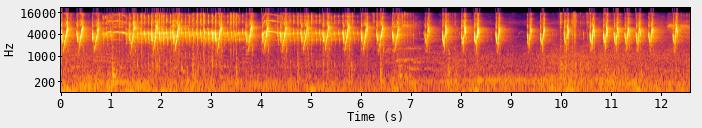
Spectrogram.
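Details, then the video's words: Bar-winged prinia, locally called ciblek, in lively song: a dense run of high, sharp chirps and short trills, then a long series of separate sharp high notes repeated roughly twice a second, clean background. "suara ciblek gacor"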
